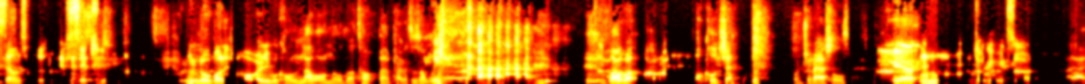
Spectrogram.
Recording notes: The audio is messy. Endgame review that comes with shite audio.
